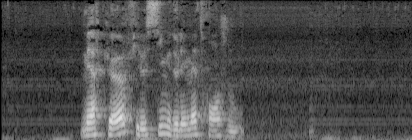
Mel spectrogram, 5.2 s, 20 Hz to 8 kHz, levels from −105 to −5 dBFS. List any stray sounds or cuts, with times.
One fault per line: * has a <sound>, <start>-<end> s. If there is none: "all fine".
all fine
